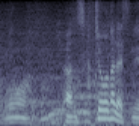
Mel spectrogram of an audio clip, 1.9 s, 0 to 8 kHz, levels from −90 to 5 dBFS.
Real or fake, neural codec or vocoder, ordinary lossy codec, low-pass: fake; codec, 16 kHz, 0.5 kbps, FunCodec, trained on Chinese and English, 25 frames a second; none; none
